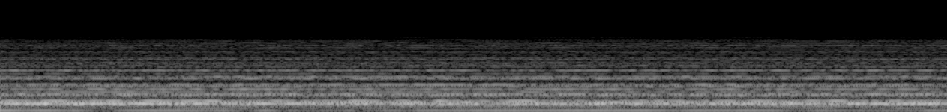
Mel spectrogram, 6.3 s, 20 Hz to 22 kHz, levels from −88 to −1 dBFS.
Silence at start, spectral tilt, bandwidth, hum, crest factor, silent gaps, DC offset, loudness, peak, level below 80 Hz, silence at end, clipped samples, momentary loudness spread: 0 s; -10 dB/octave; 5.4 kHz; none; 14 dB; none; under 0.1%; -33 LUFS; -18 dBFS; -50 dBFS; 0 s; under 0.1%; 4 LU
